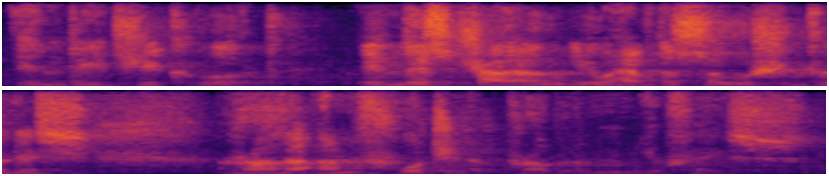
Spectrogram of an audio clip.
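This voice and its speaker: A man playing a grave, courteous, mysterious council elder in a fantasy video game, formal and measured. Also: low-pitched, pushed and bright, a little hiss or hum, full character voice. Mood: courteous, solemn. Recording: cavernous long reverb over music.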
